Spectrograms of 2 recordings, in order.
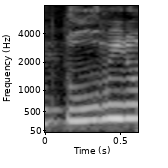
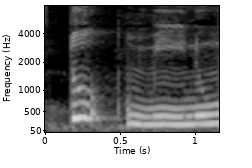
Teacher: تؤمنو، اسے تومنو نہیں پڑھنا، تا پیش حمزہ تو، جس حمزہ پر جزم ہو اس پر تھوڑا جھٹکا لگانا ہے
